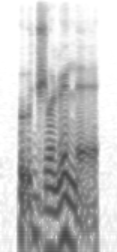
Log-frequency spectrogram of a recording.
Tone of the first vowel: high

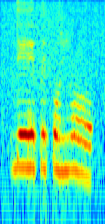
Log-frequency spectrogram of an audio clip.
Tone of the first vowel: low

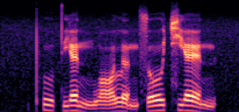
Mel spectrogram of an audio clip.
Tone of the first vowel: falling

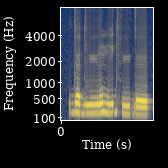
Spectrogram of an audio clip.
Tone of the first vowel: falling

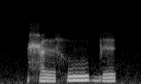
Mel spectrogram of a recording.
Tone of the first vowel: low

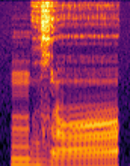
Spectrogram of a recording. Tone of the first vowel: high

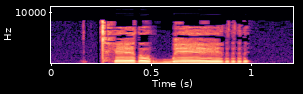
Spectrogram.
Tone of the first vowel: high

